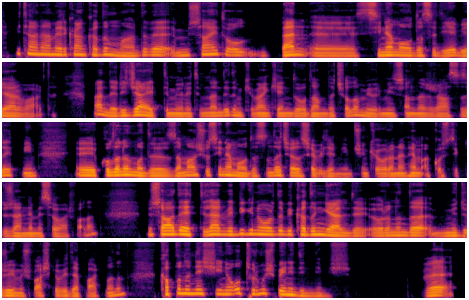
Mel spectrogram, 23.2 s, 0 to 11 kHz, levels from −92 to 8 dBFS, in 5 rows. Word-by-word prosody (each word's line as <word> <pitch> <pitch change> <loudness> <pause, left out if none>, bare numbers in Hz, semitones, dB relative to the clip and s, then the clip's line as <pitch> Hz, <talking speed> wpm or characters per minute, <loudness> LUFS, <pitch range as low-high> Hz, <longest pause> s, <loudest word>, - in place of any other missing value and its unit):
1 - - -5
tane 175 -3 +1
Amerikan 155 -1 +1
kadın 140 -2 -1
vardı 110 +6 -3
ve 140 -1 +1
müsait 160 +9 -1
ol 135 -2 -1 0.3
ben, 140 +3 +7 0.2
ııı, 105 -1 -3
sinema 125 +5 +1
odası 115 0 -3
diye 115 +3 -1
bir 105 - -1
yer 105 -1 +1
vardı. 90 -2 -10 0.4
Ben - - 0
de 105 - +1
rica 125 +4 +4
ettim 100 -2 -2
yönetimden, 100 +3 -3
dedim 125 -3 -3
ki 95 - -12
ben 100 0 -1
kendi 100 0 -4
odamda 95 -1 -3
çalamıyorum 105 -5 -4
insanları 95 -1 -5
rahatsız 95 +3 -6
etmeyeyim, 125 -5 -3 0.4
ııı, 125 -1 +5
kullanılmadığı 120 -7 +4
zaman 110 +6 0
şu 135 +1 -4
sinema 130 -6 +1
odasında 100 +5 -1
çalışabilir 105 -4 -2
miyim? 90 0 -10
Çünkü 95 0 -8
oranın 95 0 -2
hem 105 0 -2
akustik - - -12
düzenlemesi 100 -1 -3
var 90 0 -10
falan. 185 - -11 0.5
Müsaade 165 +3 +6
ettiler 155 +2 +3
ve 155 -1 +1
bir 180 - 0
gün 175 0 +1
orada 165 -1 +3
bir 160 - -1
kadın 155 0 +3
geldi 110 -4 +2
oranın 120 +2 0
da 120 -1 +3
müdürüymüş 110 0 -1
başka 110 0 -4
bir 105 0 -3
departmanın. 105 - -4 0.3
Kapının 190 +3 +3
eşiğine 180 -2 +1
oturmuş 190 0 0
beni 150 -3 +5
dinlemiş 95 -5 -8 0.8
ve 125 +2 +3
115 Hz, 170 wpm, -23 LUFS, 100-140 Hz, 0.8 s, ben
